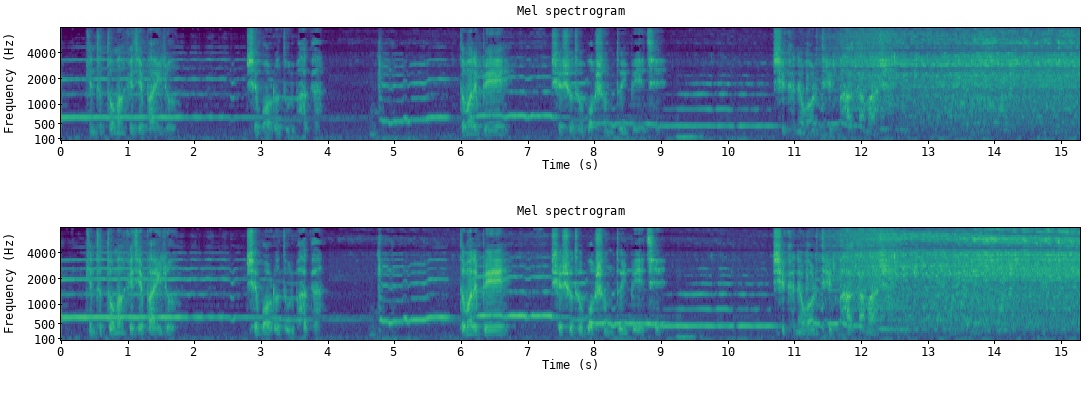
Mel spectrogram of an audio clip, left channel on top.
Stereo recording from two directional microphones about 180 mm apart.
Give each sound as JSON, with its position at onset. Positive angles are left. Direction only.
{"t": 0.0, "sound": "speech", "side_deg": -35}
{"t": 2.8, "sound": "speech", "side_deg": -35}
{"t": 10.7, "sound": "radio", "side_deg": -35}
